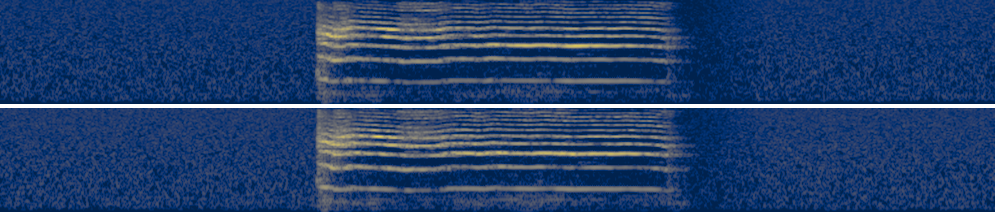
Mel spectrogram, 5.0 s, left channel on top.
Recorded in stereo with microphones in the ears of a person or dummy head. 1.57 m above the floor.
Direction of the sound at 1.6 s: 15° left (ahead or behind).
